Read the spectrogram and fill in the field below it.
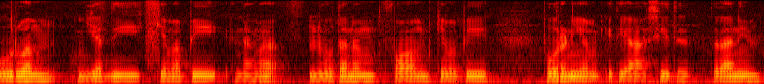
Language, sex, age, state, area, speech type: Sanskrit, male, 18-30, Uttarakhand, urban, spontaneous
